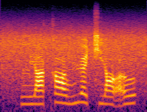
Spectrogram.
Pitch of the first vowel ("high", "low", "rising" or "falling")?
rising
